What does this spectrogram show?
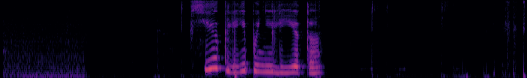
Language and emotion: Russian, sad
